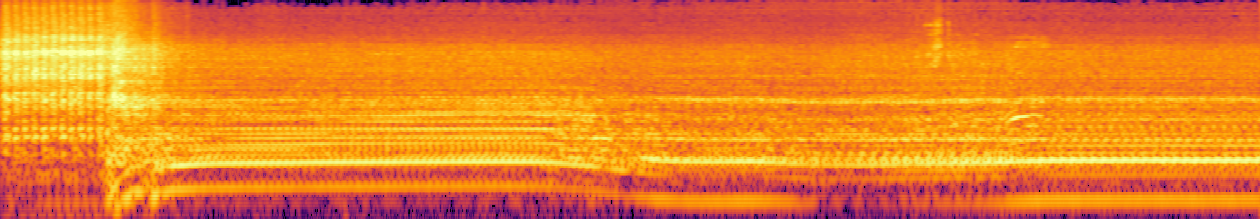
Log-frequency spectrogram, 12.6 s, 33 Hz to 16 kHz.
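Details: 2003 Nissan 350Z with 2JZ engine swap, warm, after reinstalling coil packs while chasing a single-cylinder misfire: engine cranks, catches and settles into a steady, even idle with no stumble or skipped beats; normal idle.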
